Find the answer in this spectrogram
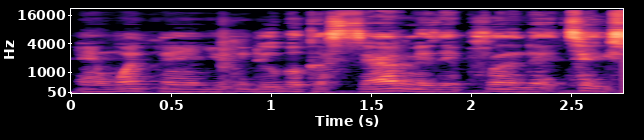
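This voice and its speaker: Noticeable background noise sits behind a man with a fairly low voice. He speaks at a fairly quick pace. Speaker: astrology and manifestation youtuber. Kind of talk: tutorial. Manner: casual with fillers.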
